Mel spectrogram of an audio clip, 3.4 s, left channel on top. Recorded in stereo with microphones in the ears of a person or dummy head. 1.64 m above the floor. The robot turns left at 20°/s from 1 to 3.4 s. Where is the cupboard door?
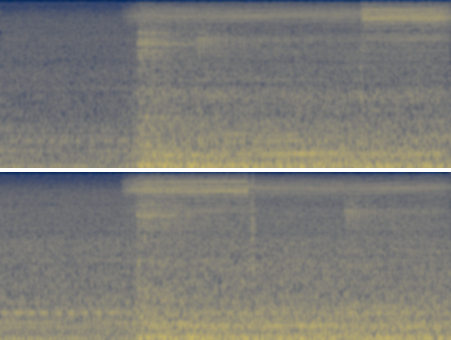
30° right (ahead or behind), 3.5 m; by 1.8 s 15° right (ahead or behind), 3.5 m.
